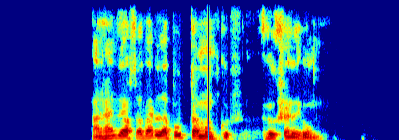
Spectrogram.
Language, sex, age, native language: Icelandic, male, 40-49, Icelandic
